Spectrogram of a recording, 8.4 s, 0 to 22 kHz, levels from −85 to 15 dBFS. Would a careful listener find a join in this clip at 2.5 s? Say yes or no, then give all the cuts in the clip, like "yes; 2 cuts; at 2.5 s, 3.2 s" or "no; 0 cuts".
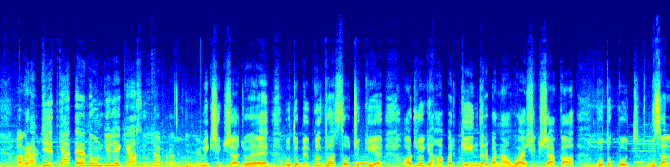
yes; 1 cut; at 2.5 s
